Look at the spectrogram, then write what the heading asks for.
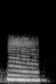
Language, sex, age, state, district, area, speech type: Kannada, female, 30-45, Karnataka, Chamarajanagar, rural, conversation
